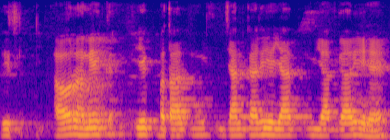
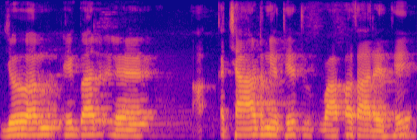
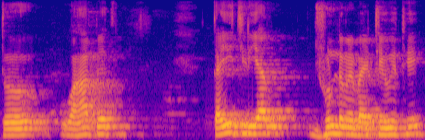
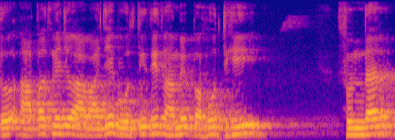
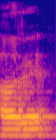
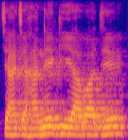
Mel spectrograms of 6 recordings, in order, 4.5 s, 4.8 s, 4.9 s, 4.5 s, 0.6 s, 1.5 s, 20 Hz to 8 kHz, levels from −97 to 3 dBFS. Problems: constant background noise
